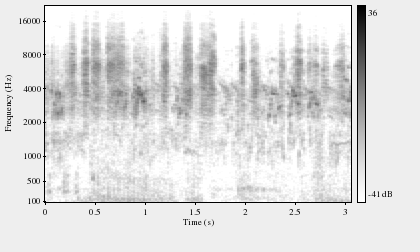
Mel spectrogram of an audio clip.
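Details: Happy, comfortable budgies chattering in a colony: rapid bursts of bright, high chirps and short whistles packed closely together, rising and falling in loud pulses about every quarter second.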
